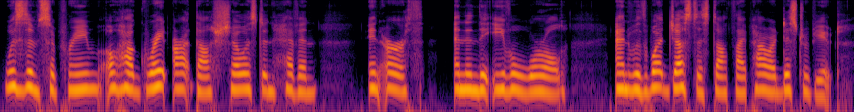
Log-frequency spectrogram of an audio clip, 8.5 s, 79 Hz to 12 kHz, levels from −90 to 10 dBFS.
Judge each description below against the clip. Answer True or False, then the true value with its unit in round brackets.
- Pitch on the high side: True (210 Hz)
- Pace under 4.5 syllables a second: False (5.2 syllables/s)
